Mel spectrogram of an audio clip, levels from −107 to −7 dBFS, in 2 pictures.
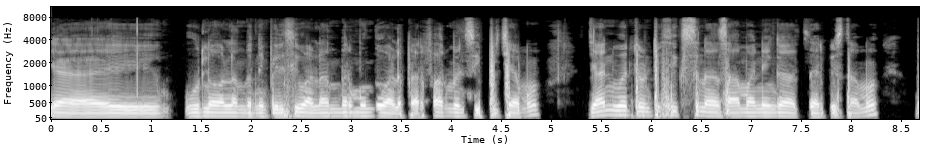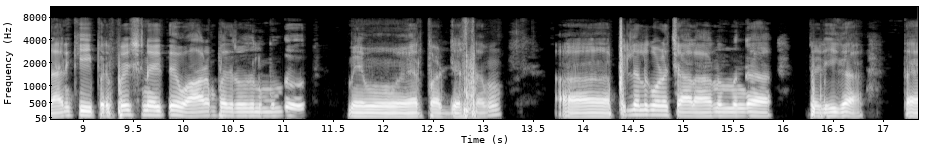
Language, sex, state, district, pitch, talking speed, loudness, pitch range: Telugu, male, Andhra Pradesh, Guntur, 105 Hz, 115 wpm, -15 LUFS, 100-115 Hz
